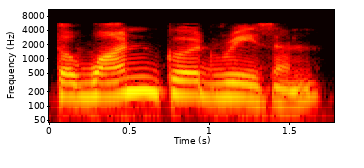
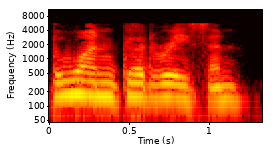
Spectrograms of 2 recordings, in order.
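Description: First: One stretched slowly with a rise; slow model phrase. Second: Said in the usual way. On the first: A narrator's reading. Judge dictating to the lawyer, slow and deliberate. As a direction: dictate The one good reason word by word. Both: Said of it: "Repeat after me".

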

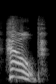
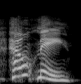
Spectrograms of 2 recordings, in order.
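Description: First: Sharp, high cry for help; calling for help. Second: High, pleading cry of help me; calling for help. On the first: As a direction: shout it out to a passing car. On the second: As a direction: beg the driver to stop. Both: Acted. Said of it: "made an instant decision to call out".

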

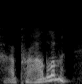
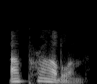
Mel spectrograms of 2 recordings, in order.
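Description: First: "A problem?" asked with a rising tune, dazed; stunned question. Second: "A problem." read as a calm title with falling tune; chapter title. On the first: Employee echoing "A problem?" in stunned surprise. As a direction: echo "A problem?" in disbelief, rising. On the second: Narrator announcing the chapter title "A problem." evenly. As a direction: announce "A problem." flatly as a heading. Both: A narrator's reading.

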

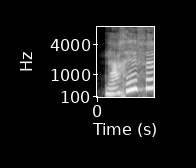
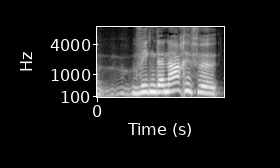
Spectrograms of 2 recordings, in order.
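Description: First: "Nachhilfe?" asked with sharp rising tune; rising question on Nachhilfe. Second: "Nachhilfe" said slowly with falling end; falling tune on Nachhilfe. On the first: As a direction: throw "Nachhilfe?" back as a surprised question. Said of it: "wirkte auch ziemlich verdutzt". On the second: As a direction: let "Nachhilfe" drop at the end. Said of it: "stotterte er". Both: A narrator's reading.

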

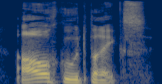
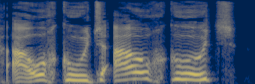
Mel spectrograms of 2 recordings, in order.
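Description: First: Said in the usual way. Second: High mocking squawk of a little man; screeching echo. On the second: Little man echoes Dad's answer, screeching. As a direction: squawk it back in outrage. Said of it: "kreischte der Kleine".

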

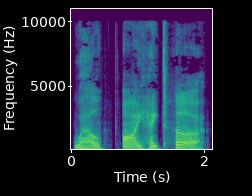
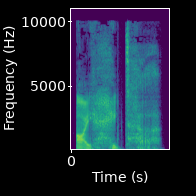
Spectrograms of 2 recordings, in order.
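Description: First: High, louder retort, drawn out; countering. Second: Put-on slow, small child's quaver; small, trembly voice. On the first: Maisie answering Isla's insult, countering. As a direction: throw it back higher and harder. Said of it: "Maisie counters". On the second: Scowling Isla about her sister, small trembly voice. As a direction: say it tiny and trembling. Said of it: "in a small, trembly voice". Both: A narrator's reading.

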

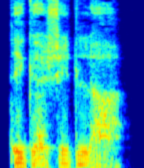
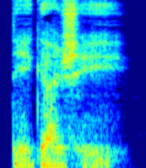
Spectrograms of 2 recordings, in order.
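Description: First: Thick-tongued, feeble mumble; a slurred, powerless order; slurred weak voice. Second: Breathless whispered order; barely a whisper, drained. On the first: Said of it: "d'une voix pâteuse, bien trop faible". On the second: Weak repeated order to insects. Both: Acted.

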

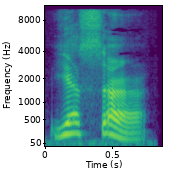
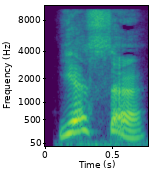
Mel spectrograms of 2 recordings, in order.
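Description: First: Fearful repeat. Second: Put-on high, frightened little-boy answer; fearful. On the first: Boy repeating his answer to the officer, fearfully. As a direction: repeat it, scared and small. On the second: Terrified small boy answering the armed officer, fearfully. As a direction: blurt it out scared stiff. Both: A narrator's reading. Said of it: "Anthony replied fearfully".

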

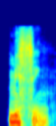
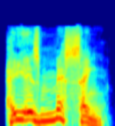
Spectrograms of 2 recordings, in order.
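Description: First: Said in the usual way. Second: Put-on high, slow "missing" with foreign vowels, Iceni accent. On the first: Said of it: "he repeated". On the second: A narrator's reading. Woman reports her husband to the official, Iceni accent. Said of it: "trouble following your accent".

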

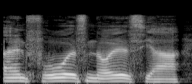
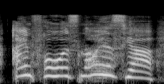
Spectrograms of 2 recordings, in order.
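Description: First: Slow, gruff growl; grumbled, drawn-out festive wish; growled greeting. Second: Very high, loud festive squeal; piercingly high cheering call; excited shout. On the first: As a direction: growl the good wish slowly. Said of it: "knurrte Leo". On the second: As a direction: shout the wish with glee. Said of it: "rief Annabella Klimperauge". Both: A narrator's reading.

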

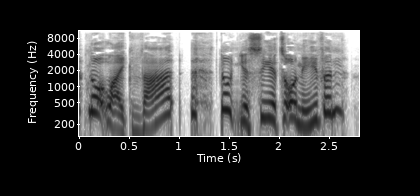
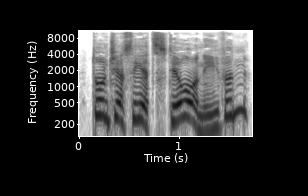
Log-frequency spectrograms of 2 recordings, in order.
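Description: First: High, fussy lass voice; critical Scots lass. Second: High, blurting lass voice; blurted Scots complaint. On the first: Avril criticising the farrier's hoof work, fussy. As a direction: nitpick his work, lilting and high. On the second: Avril complaining again, blurting it out. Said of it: "Avril blurted". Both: A narrator's reading.

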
